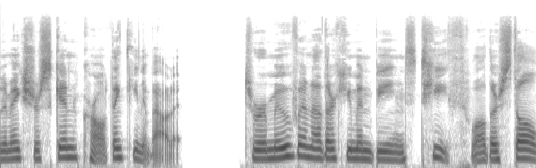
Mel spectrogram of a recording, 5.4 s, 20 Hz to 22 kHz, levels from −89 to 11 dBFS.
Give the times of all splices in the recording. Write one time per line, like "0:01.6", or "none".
0:01.1

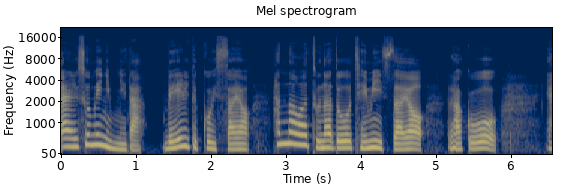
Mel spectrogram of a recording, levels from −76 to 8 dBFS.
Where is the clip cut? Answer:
none

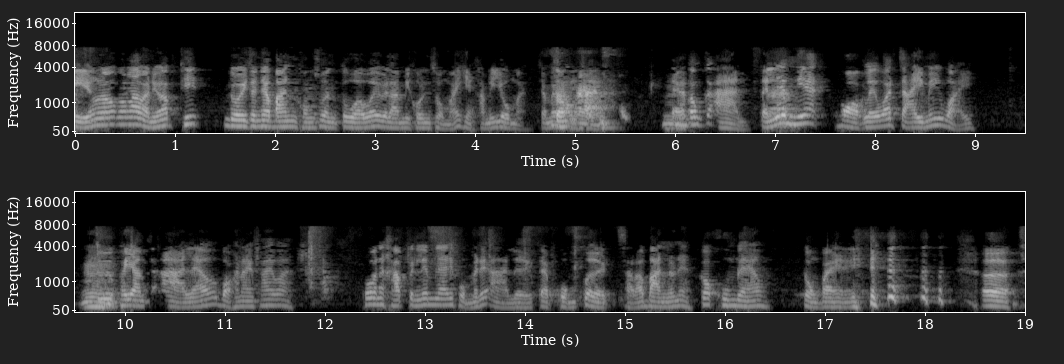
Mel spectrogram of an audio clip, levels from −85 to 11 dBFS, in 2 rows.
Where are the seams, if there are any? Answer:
0:06.7
0:15.7

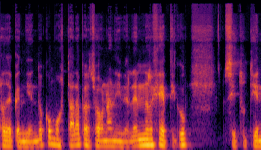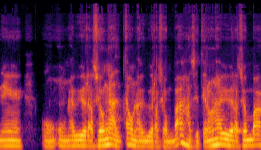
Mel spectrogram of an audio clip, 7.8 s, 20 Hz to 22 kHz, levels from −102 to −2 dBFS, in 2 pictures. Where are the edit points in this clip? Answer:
none

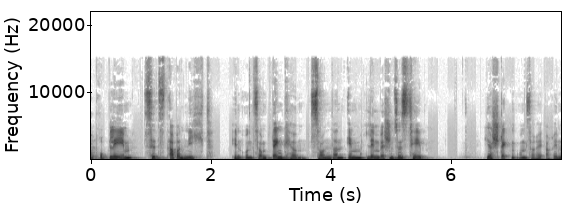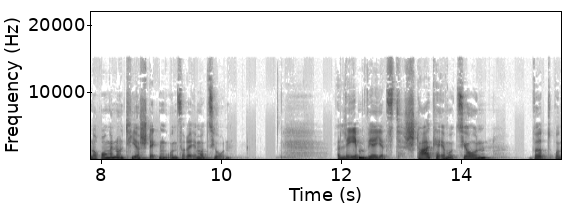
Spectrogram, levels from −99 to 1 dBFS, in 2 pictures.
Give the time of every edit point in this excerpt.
0:03.6

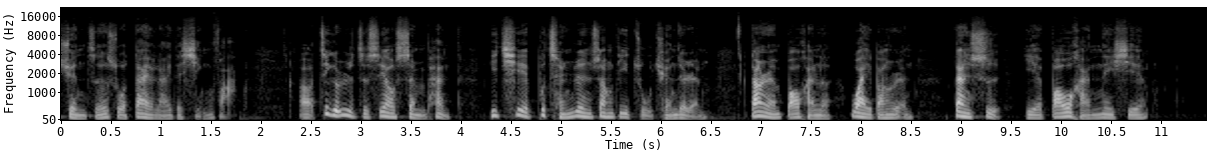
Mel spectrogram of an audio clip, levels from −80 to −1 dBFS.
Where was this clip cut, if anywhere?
none

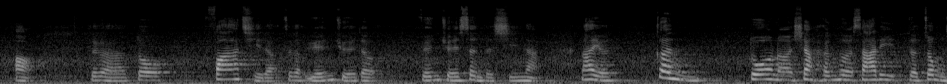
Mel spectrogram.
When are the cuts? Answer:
none

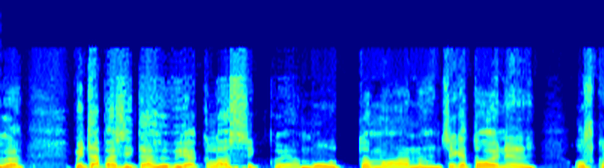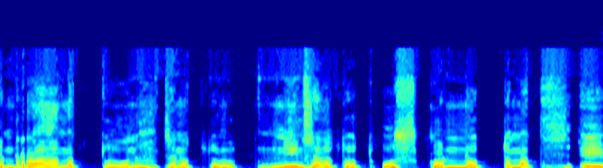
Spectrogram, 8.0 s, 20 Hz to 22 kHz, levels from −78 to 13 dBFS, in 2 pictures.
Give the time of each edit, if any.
0:02.9
0:05.1

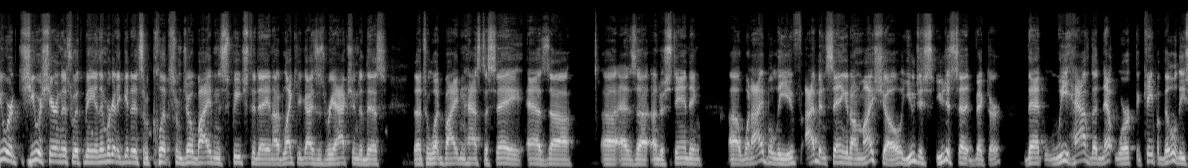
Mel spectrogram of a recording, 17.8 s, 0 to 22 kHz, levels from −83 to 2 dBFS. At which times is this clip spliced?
0:09.7

